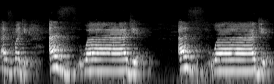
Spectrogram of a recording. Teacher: hati-hati di az, ada bunyi lebahnya z ya, azwaj. Terus hati-hati di jim sukun.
